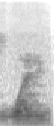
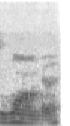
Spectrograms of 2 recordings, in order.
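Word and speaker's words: Lange: to come across videos that's called the james lang theory okay heard it both ways the correct pronunciation is longer which helps our mnemonic device so mr woodard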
